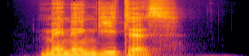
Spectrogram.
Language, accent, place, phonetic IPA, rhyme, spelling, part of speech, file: German, Germany, Berlin, [menɪŋˈɡiːtɪs], -iːtɪs, Meningitis, noun, De-Meningitis.ogg
- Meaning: meningitis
